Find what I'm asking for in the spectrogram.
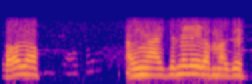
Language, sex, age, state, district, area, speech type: Manipuri, female, 60+, Manipur, Churachandpur, urban, conversation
